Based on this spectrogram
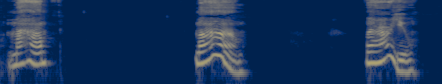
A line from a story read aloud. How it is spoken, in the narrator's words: He called out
